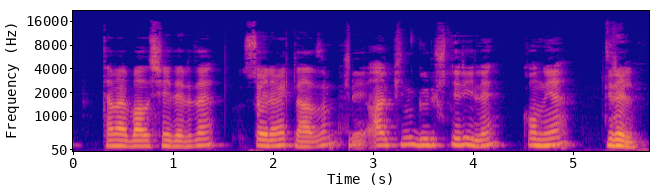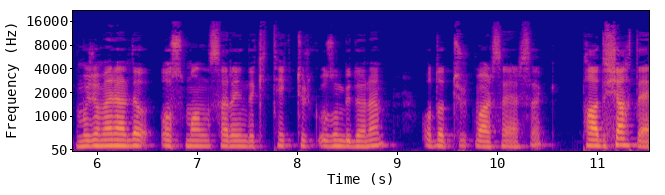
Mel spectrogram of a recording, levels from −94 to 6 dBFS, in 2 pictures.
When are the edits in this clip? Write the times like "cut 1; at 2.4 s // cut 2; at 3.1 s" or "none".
cut 1; at 5.8 s

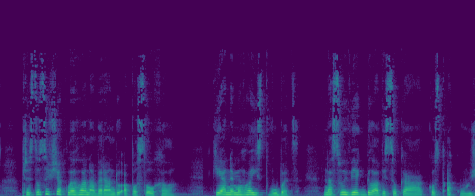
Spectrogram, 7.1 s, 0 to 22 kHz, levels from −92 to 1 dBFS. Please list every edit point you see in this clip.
cut 1; at 3.0 s // cut 2; at 4.7 s

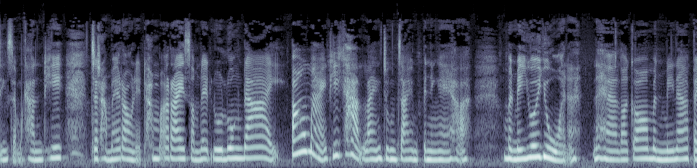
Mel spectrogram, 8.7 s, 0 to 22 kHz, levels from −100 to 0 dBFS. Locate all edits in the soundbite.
cut 1; at 3.6 s // cut 2; at 7.1 s

